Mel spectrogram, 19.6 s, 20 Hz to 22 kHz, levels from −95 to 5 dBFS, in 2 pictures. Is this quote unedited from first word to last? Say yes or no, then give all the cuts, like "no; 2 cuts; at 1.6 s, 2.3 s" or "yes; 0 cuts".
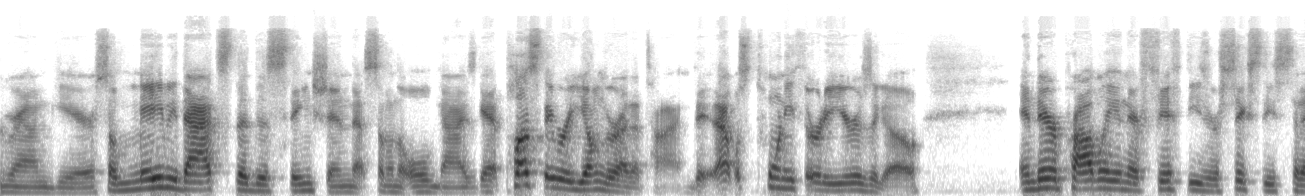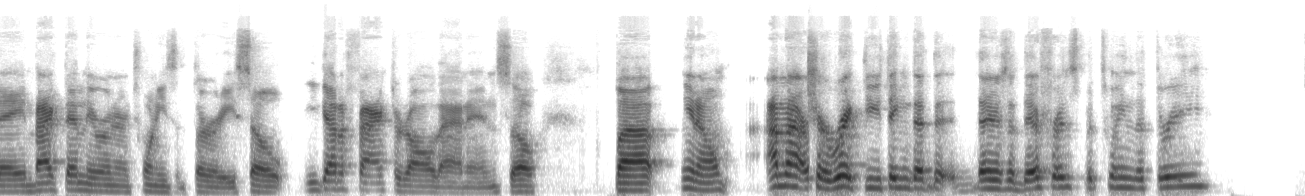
no; 1 cut; at 15.8 s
